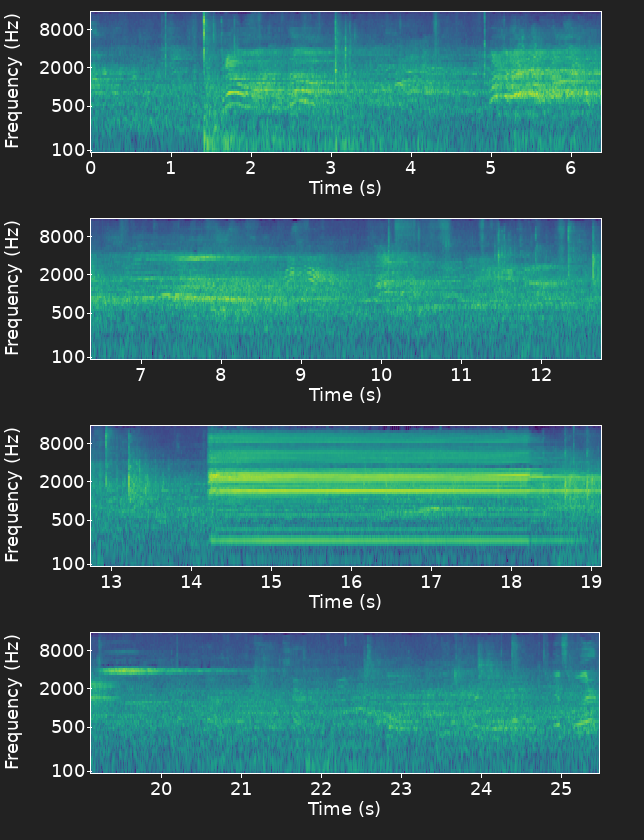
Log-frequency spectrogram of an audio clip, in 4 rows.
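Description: Voices calling out across an indoor soccer field, with a few sharp knocks. About 14 seconds in, the scoreboard buzzer sounds one long, steady tone for about four seconds, marking the end of the first half.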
